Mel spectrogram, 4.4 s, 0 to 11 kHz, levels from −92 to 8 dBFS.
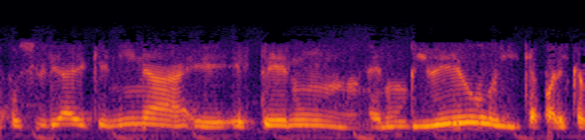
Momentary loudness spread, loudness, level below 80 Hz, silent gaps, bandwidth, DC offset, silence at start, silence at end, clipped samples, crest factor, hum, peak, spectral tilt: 9 LU; -20 LUFS; -52 dBFS; none; 4.2 kHz; under 0.1%; 0 s; 0 s; under 0.1%; 18 dB; none; -2 dBFS; -8.5 dB/octave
